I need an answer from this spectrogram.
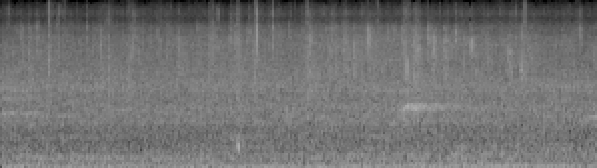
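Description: Steady rain on a wet city street, an even hiss of falling drops under a constant low rumble.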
